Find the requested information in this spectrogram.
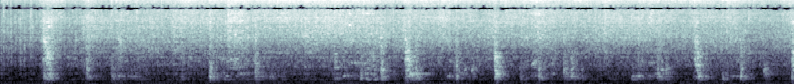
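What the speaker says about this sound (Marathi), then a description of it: "व्यवस्थित परतून घ्या।" Vegetables and coriander sauté in a hot pan with a constant loud sizzle, broken by repeated scraping and stirring strokes of a spoon against the pan. No talking.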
